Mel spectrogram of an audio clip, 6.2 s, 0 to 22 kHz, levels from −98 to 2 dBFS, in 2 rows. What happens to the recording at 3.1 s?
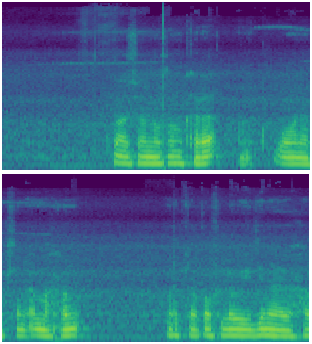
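Nothing goes wrong at 3.1 s; the speech runs through that moment intact, with no dropout, click or distortion.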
